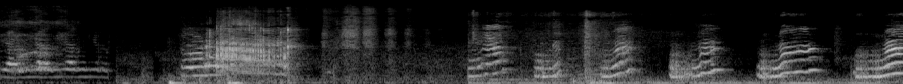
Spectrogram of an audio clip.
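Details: Cat uttering a series of short rising meows, about one per second, in a small room, with a burst of noisy sound early on and a human voice in the background.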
